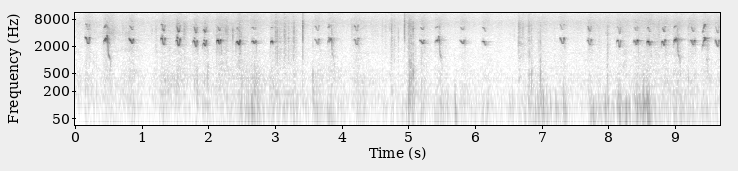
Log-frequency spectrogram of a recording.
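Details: Quail primed to fight in Pakistan: high, thin, short chirps in quick irregular runs, each note bright with an overtone, separated by brief pauses, with faint wing flutters and rustling beneath.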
